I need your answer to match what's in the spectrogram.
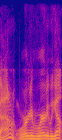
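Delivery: normal talking voice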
